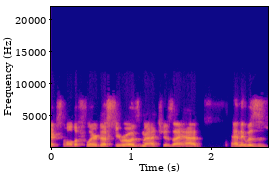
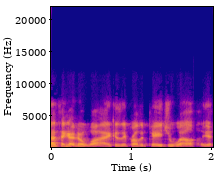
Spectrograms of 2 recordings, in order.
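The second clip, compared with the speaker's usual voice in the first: ordinary delivery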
